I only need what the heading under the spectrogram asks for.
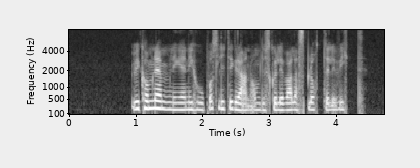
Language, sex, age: Swedish, female, 21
